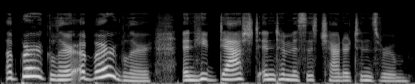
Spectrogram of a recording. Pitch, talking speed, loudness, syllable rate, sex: 220 Hz, 145 wpm, -18 LUFS, 4.3 syllables/s, female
